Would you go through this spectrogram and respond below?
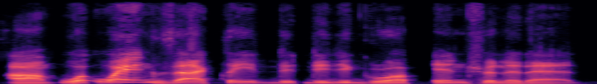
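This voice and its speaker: A man's voice: medium pitch, very animated, fairly quick, sharp tone, no room sound, studio quality. A man hosting a podcast interview, chatting casually and enthusiastically, often repeating himself. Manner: enthusiastic, repeats words like "wow" and "okay". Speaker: podcast host.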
